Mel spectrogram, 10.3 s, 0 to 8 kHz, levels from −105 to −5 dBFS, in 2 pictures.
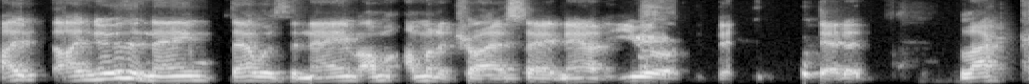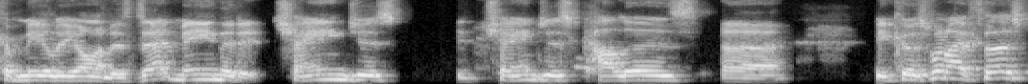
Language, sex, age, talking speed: English, male, 40-59, 220 wpm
